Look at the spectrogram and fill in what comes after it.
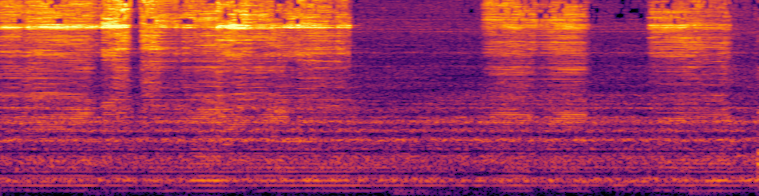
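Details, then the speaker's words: Steady rasping grind of acrylic against a spinning aluminum oxide wheel on a lathe, with background music; bulk trimming of a Hawley orthodontic appliance with anterior finger springs for diastema closure. "and so then I have an aluminum oxide wheel and I use that for uh a lot of the ouch I use that for the bulk trimming [Music]"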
